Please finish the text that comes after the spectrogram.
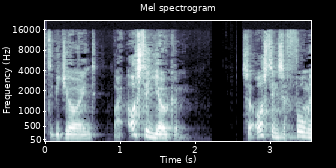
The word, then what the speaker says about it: Jochum: I know everybody pronounces it wrong, but yeah, we got Jochum, owner of Jochum Strength, sports performance center.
